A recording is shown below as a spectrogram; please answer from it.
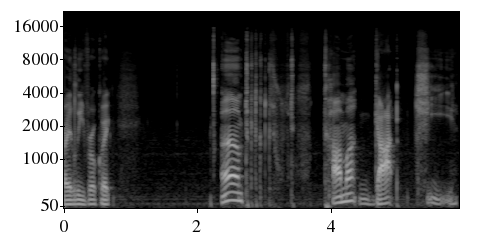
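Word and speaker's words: Tamagotchi: Um, Tama Gotchi is the only correct pronunciation.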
